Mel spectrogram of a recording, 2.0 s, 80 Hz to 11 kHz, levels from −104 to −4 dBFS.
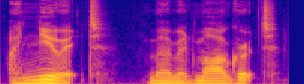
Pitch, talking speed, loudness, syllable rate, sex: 105 Hz, 150 wpm, -19 LUFS, 5.8 syllables/s, male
